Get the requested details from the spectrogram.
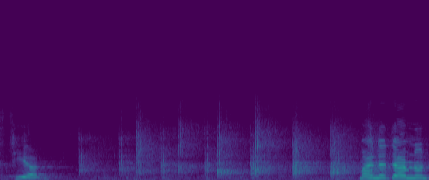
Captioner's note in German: Beifall bei der LINKEN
